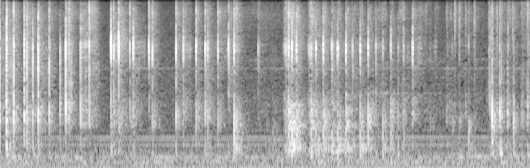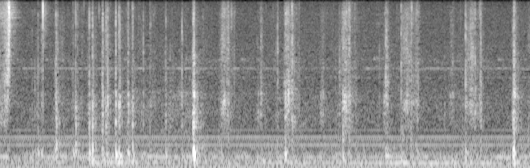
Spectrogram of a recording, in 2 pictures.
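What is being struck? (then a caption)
Hardwood floor boards. A solid hardwood floor is tapped quickly with the fingertips and nails of both hands spread flat on the boards. The result is a fast, dense patter of short, dry, bright clicks with almost no ring and a faint steady hum underneath. The taps are thickest in the first half and thin out toward the end.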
